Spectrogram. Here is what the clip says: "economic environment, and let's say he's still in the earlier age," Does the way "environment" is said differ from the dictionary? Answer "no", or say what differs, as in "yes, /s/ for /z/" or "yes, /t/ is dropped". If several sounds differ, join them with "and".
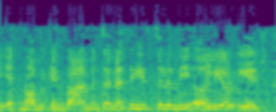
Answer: yes, /ɹ/ is dropped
